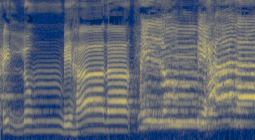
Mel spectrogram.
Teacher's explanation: پہلے لفظ کے اندر لام پر تنوین ہے، تنوین کے بعد با حروف اقلاب میں سے آ رہا ہے اس لیے غنہ کر کے پڑھیں گے. ہا پر کھڑا زبر ہے اس لیے اس کو ایک الف یعنی 2 حرکات کے برابر لمبا کریں گے کیونکہ کھڑی حرکات حروف مدہ کے قائم مقام ہے.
